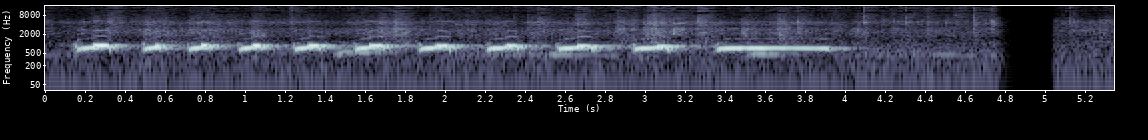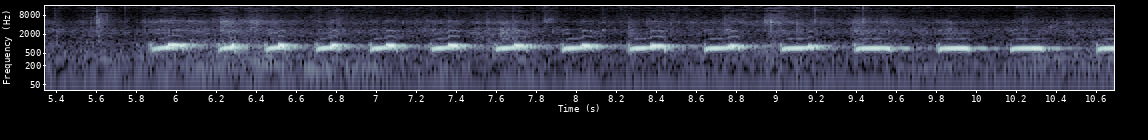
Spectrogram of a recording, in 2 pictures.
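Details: Bangkok-type zebra dove singing in the nduduk ngitit style, used as a lure and training recording: two bursts of quick, bubbling mid-pitched coos, each run ending in a longer drawn-out note, separated by a short silence.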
